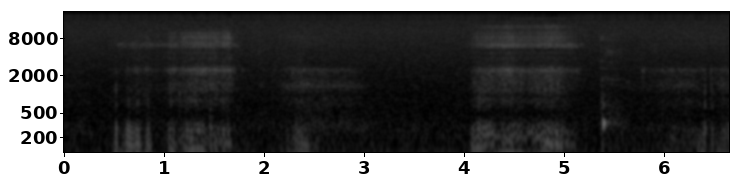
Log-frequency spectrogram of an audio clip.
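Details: Little brother sleeping and snoring, not waking despite attempts to wake him: low rattling snores with each inward breath and quiet gaps between, a plain snore.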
